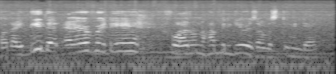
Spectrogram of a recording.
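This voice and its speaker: Noticeable background noise fills the clip. Through it, a woman speaks at a very fast pace. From Hawaii, Big Island (Waipio Valley). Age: 70s. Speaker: elder sharing memories. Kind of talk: storytelling talk to an audience.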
